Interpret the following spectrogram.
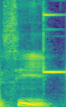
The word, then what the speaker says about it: C#: C Packer gini ya, C hashtag atau bacanya C#.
